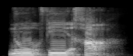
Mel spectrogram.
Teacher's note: nu adalah mulut dimonyongkan ke depan pada dhammah nu, lalu kasrah atau fi di sini mulut diringiskan ke samping kiri kanan fi, lalu kha fathah mulut dibuka, ya, dibuka, yang bibir atas ke atas, yang bibir bawah ke bawah.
